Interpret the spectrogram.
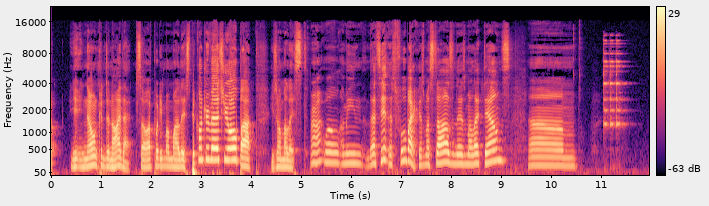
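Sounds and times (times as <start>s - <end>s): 
speech: 0.0s - 10.6s
loud steady electronic alarm buzz: 11.0s - 11.8s
quick shrill alarm beeps: 11.0s - 11.8s.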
